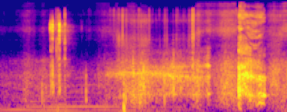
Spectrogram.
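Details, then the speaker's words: A single short, harsh cough from a child with a cold and cough, recorded while playing a video game in a small room, with clicks and faint game sounds around it. "Sorry kalau aku batuk ya."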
